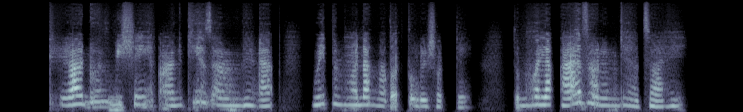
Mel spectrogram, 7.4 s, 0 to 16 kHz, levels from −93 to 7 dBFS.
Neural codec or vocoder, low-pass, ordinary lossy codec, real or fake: codec, 44.1 kHz, 0.9 kbps, DAC; 14.4 kHz; none; fake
